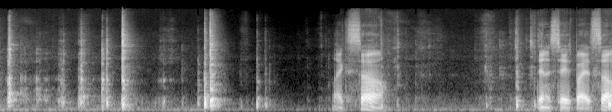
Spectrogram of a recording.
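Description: A metal tin clinks and rattles as hands handle it.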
